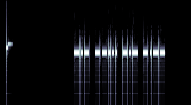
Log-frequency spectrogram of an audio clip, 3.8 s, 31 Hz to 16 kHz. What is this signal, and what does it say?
Morse code, heard as a keyed tone, about 34 wpm, 700 Hz. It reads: K7KY
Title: Call Signs - 35wpm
